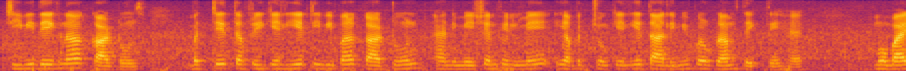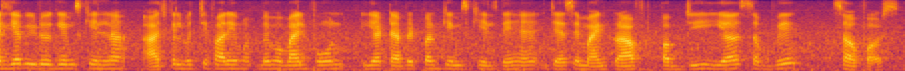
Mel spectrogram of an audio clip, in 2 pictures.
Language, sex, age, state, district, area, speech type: Urdu, female, 45-60, Delhi, South Delhi, urban, spontaneous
